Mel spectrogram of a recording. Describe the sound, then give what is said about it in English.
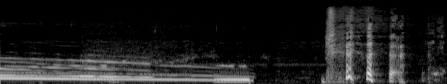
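A wolf's long, steady howl with a slowly falling pitch holds for about two seconds and cuts off, followed after a pause by several short, sharp bursts of sound. “brought to you by Howling for Wolves, protecting wolves for future generations. Howl.”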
